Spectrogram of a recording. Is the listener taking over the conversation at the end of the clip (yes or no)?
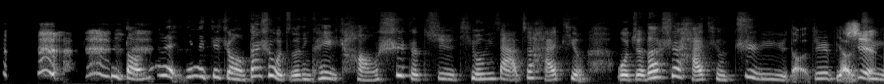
yes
